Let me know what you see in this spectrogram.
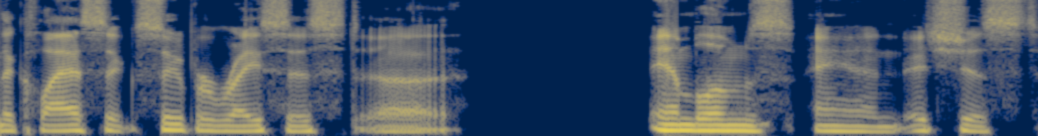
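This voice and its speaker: Talking at a very slow pace, a man with an American accent keeps to a medium pitch. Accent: country twang. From US South, Memphis, Tennessee. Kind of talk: casual chat.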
